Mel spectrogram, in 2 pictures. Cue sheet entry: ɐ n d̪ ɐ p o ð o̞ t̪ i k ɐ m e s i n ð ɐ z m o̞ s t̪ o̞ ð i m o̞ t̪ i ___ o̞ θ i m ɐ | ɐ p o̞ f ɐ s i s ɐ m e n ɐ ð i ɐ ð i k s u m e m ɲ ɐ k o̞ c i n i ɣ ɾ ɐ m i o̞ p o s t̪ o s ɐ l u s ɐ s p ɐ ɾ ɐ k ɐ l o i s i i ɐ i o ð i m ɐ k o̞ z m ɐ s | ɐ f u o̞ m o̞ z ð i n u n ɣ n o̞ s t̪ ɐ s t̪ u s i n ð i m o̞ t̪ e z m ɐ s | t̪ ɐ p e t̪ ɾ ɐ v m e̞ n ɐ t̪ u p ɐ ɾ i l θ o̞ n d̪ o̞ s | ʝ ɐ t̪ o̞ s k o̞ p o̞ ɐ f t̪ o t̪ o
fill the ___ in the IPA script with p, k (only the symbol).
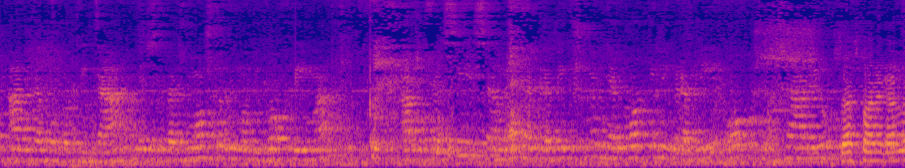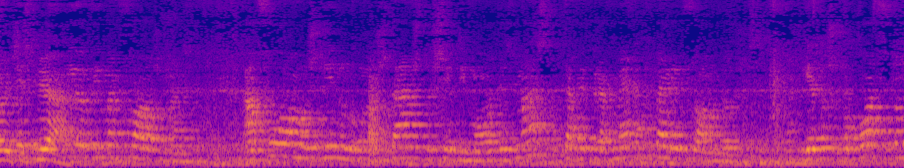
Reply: k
